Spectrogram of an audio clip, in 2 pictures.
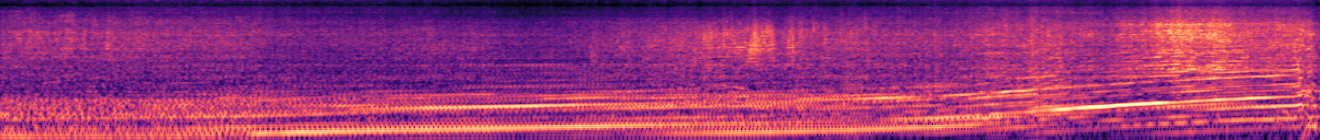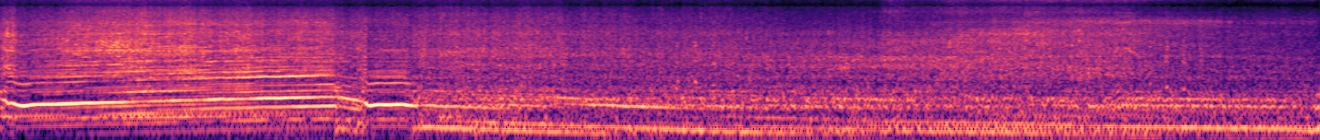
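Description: A car engine hums inside the cabin and revs up and down.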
